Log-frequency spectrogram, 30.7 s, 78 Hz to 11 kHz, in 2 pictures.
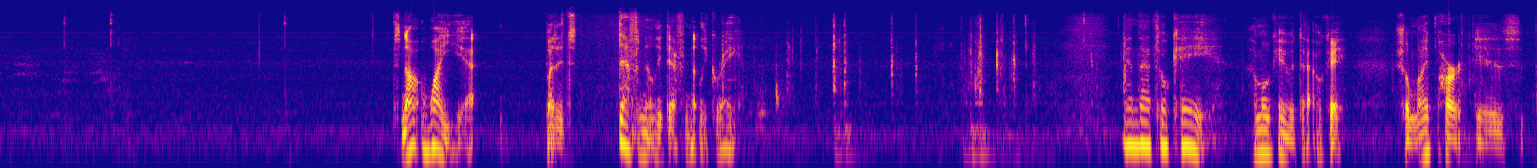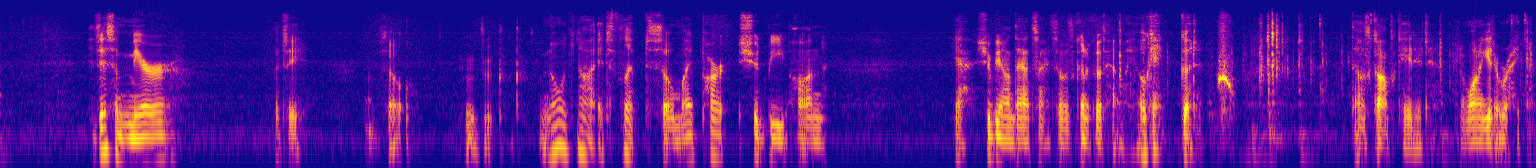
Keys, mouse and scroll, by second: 0.6 click, 2.8 click, 8.3 Tab, 9.4 scroll down 1, 9.7 alt+a, 10.1 b, 10.4 click, 11.3 g, 14.3 click, 28.0 a, 28.3 b, 28.7 click, 29.9 g, 30.6 click.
